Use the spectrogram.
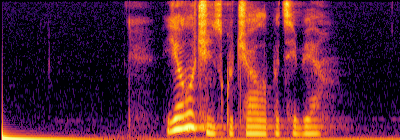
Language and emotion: Russian, sad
